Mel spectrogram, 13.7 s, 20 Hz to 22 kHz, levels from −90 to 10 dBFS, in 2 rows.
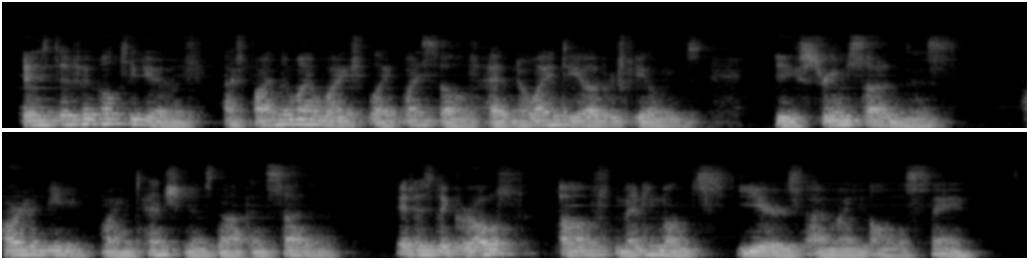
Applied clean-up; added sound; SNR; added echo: neural mask model DeepFilterNet 3.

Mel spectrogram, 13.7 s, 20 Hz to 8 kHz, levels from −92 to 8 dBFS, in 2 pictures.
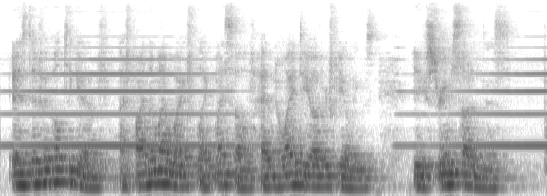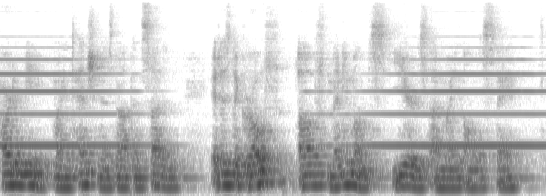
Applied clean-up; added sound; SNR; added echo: none; Wind instrument, woodwind instrument; 14 dB; reverberation time 0.8 s.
